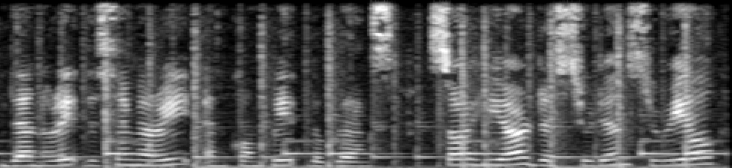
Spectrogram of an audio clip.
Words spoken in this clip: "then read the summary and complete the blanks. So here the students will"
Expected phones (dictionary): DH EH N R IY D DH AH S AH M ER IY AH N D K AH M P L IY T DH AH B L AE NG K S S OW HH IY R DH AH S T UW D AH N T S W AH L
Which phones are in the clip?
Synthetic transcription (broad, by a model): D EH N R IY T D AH S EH M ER IY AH N K AH M P L IY T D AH B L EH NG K S S OW HH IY R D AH S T UW D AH N T S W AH L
